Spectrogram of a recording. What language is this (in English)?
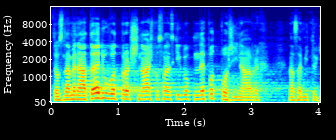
Czech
